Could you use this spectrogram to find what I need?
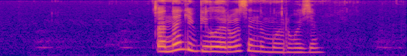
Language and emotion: Russian, neutral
